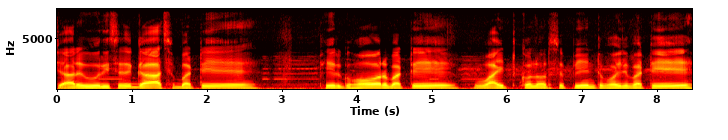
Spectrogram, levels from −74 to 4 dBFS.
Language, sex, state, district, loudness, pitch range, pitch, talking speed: Bhojpuri, male, Bihar, East Champaran, -16 LUFS, 115-125 Hz, 120 Hz, 100 wpm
